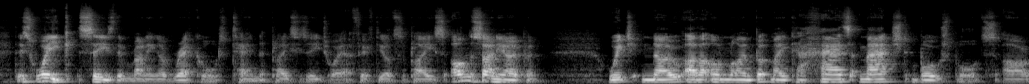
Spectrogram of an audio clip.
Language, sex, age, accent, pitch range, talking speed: English, male, 50-69, British, 100-130 Hz, 175 wpm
